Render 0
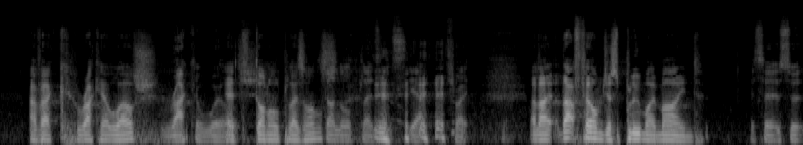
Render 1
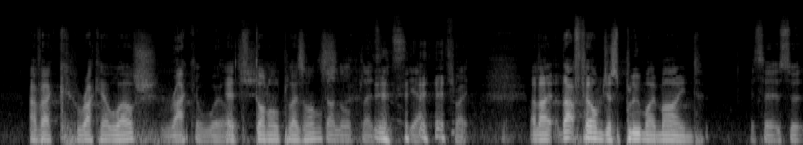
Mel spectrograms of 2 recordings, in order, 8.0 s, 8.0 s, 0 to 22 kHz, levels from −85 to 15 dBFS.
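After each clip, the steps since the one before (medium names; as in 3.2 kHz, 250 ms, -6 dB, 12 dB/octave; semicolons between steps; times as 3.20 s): bass shelf 370 Hz +9 dB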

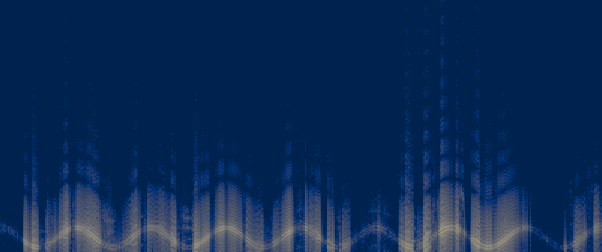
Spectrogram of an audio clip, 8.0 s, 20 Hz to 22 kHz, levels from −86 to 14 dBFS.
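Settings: square wave that keeps the level; Savitzky-Golay filter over 25 samples; ring modulator with a swept carrier 1.3 kHz, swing 65%, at 1 Hz; trim -6 dB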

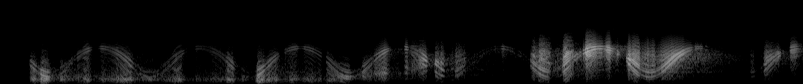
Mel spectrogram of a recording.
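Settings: band-pass sweep 230 Hz -> 1.5 kHz, 3.24–4.60 s; on a send at -16.5 dB: reverberation RT60 2.3 s, pre-delay 4 ms; on the sum: trim +3 dB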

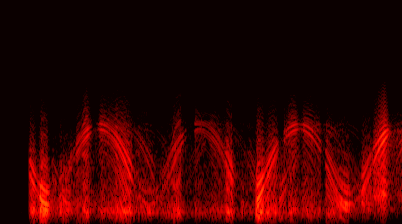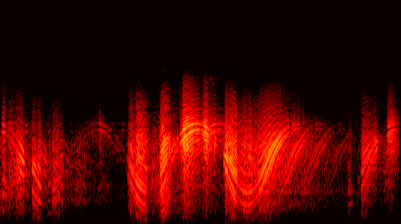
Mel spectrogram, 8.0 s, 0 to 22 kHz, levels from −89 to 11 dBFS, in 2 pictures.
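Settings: feedback delay 226 ms, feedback 31%, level -16 dB; trim -3 dB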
